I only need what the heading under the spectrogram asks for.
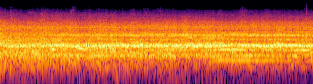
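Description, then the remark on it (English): A big football stadium crowd roars and chants steadily, getting behind the Lions during a match against Reading, a dense wall of many voices holding at a loud, even level throughout with no single speaker standing out. “Crowd trying to get behind the Lions, dear listeners. Urge them on.”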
